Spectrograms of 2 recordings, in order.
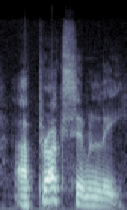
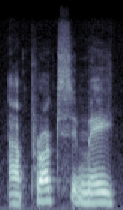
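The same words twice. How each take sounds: First: "Approximately" with the penultimate syllable gone, like "aproksimli"; dropped syllable. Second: "approximately" with all syllables spelled out, Portuguese style; every syllable sounded. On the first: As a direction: swallow the "-ate-" in "Approximately". ("Approximately" engolindo a penúltima sílaba) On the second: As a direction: say "approximately" as "a-pro-xi-ma-te-ly", each syllable full. ("approximately" pronunciado com todas as sílabas) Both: Shown as a demonstration. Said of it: "a penúltima sílaba desaparece".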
